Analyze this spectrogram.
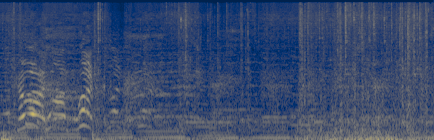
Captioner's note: crowd cheering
